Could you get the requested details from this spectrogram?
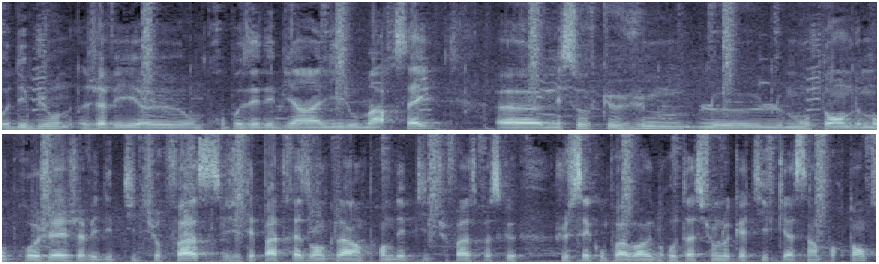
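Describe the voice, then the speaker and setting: A man talks at a very fast pace in a fairly low voice with flat, monotone intonation. Music plays in the background. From France, Paris region (Val-de-Marne). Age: 20s. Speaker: property investor. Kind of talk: testimony. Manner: halting, with frequent hesitations.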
